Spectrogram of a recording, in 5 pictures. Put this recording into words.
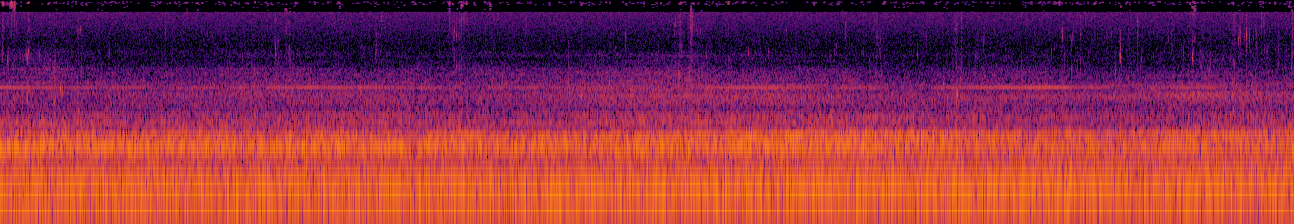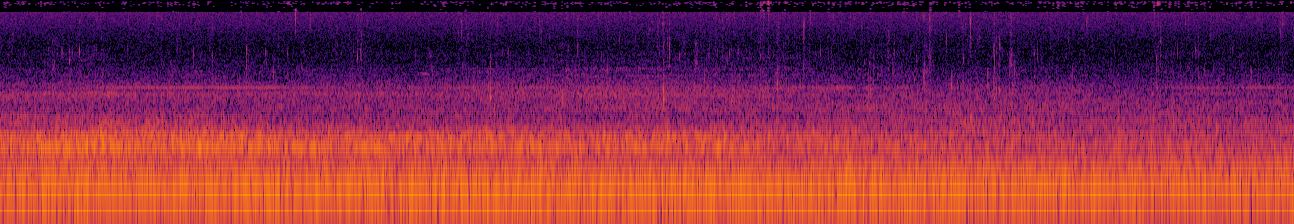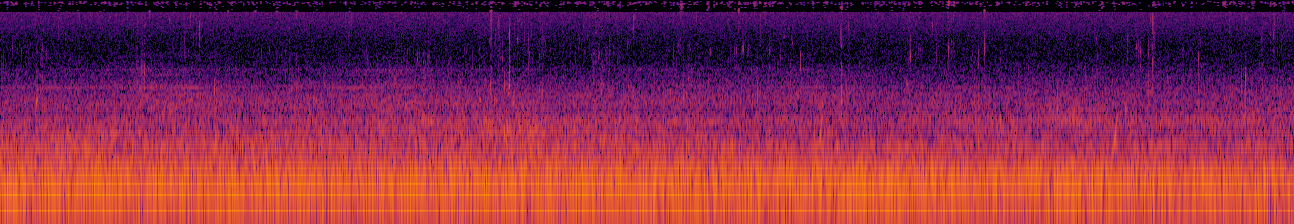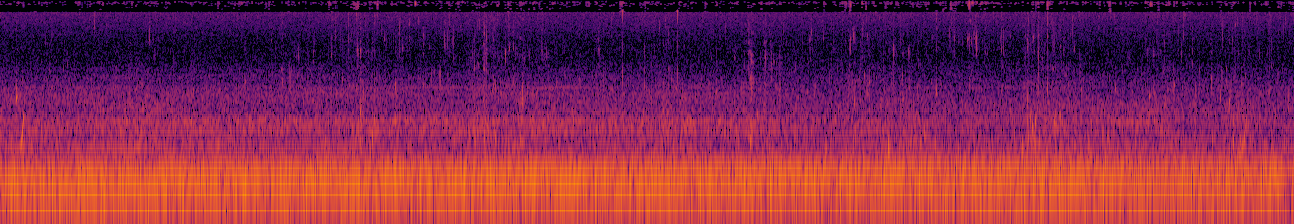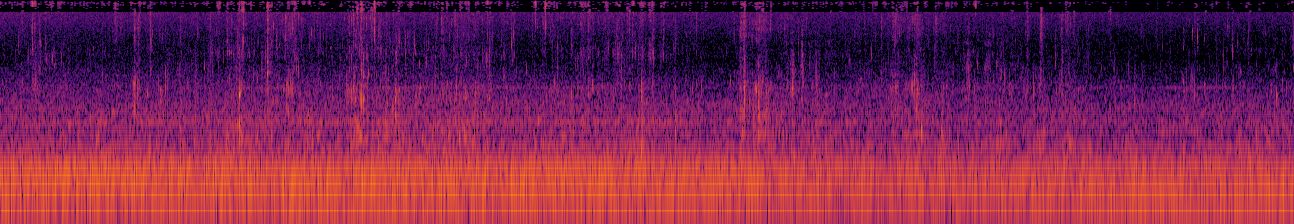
An enormous industrial boat is passing by on the Seine river. This boat is transporting gas and is going to Rouen industrial zone.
